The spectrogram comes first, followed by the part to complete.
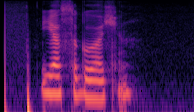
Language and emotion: Russian, neutral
